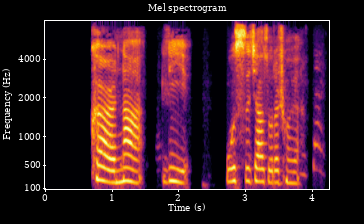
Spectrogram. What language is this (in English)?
Chinese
